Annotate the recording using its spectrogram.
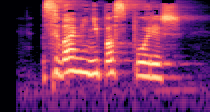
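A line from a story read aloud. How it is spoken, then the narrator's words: Laughing. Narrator (Russian): рассмеялся Марк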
